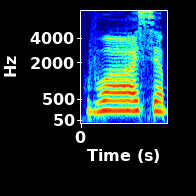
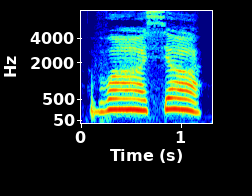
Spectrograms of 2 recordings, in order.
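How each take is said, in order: First: Высоко и протяжно; позвать сестру с мольбой; умоляюще. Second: Высоко, с надрывом; выкрикнуть имя с мольбой; отчаянный возглас. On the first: Упрашивает сестру. (Алинка умоляет королеву) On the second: Последняя мольба. (Алинка в отчаянии взывает к сестре) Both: A narrator's reading.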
